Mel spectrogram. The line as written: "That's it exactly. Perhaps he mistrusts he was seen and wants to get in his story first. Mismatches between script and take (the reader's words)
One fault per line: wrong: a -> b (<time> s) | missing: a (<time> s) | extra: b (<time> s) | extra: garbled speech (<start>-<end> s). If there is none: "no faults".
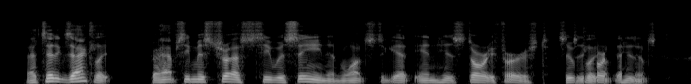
extra: garbled speech (5.6-6.6 s)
